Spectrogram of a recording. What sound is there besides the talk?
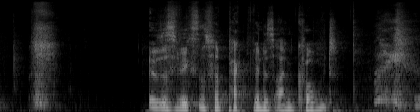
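sneezing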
